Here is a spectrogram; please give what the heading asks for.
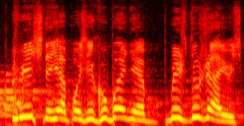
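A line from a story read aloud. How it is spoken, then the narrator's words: Nasal complaint. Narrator (Russian): гнусаво посетовала она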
